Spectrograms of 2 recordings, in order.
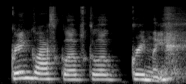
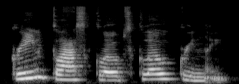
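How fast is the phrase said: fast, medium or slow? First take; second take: fast; medium. First: The phrase is said quickly, words running together. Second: The phrase is said at a moderate speed. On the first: "now we try to say it quick" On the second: "Let's do this at a medium pace now"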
